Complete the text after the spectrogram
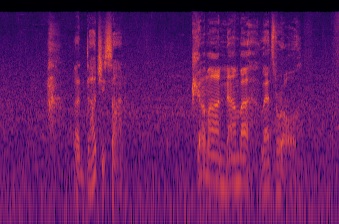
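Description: A younger man answers in a tense, pleading voice.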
